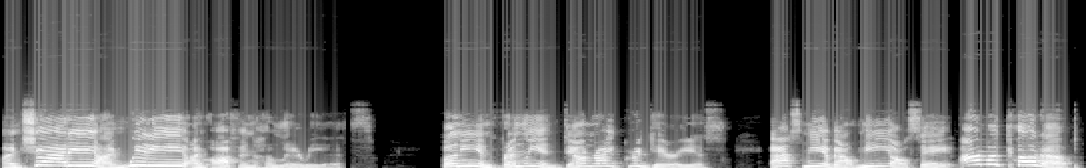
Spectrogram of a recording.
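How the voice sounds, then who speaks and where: Reading poetry to a group of kids, this high-pitched female librarian moves slowly, punctuating lines with lively, singsong stresses and offhand remarks. The recording has its high frequencies cut off.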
